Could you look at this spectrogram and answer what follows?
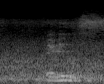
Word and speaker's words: produce: যদি verb থাকে এরকম করে প্রনাউন্স করবা। produce আর নাম হলে produce।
